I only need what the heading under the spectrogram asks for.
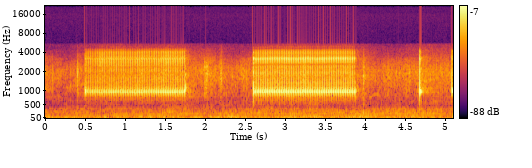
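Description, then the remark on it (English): Two long electronic ring bursts of a call placed from a phone booth at the Juneau airport, steady and buzzing with a bright tonal line, separated by a short pause, heard as if through a telephone earpiece over low background hum, followed by faint clicks. “It's not quite 7 o'clock when Gartland sets the little supply plane down at the Juneau airport, and you hurry to a phone booth to call”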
